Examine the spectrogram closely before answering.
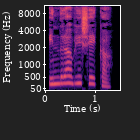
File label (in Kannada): "ಇಂದ್ರಾಭಿಷೇಕ", Kannada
